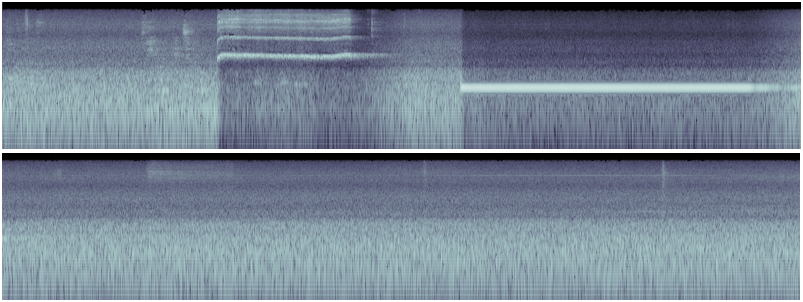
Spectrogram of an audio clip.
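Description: Shinkansen train noise at a station platform: a steady noise that breaks off for a high, whistle-like tone about four seconds in, then a loud, single steady tone lasting about five seconds, after which the steady train noise resumes.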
